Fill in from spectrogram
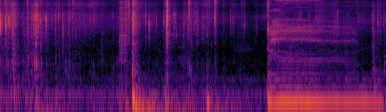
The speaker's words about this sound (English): Might be able to use a pen. I don't have my pocket knife either. There's a pen over there if you want to throw that my way. Opening packages on the radio.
